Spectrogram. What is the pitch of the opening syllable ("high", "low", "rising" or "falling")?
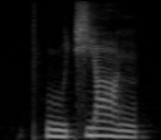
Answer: low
